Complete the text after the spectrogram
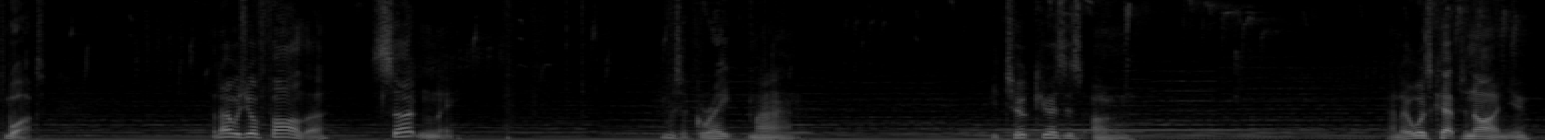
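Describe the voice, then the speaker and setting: An actor playing an easygoing middle-aged nobleman in a video game, a fatherly mentor who talks in an unhurried, wry, reflective way. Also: medium pitch, very animated, faint music behind. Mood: rueful. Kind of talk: cinematic video game dialogue.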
